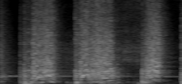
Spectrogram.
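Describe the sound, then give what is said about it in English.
Cornstarch-thickened pastry cream being scraped through a tamis sieve: three steady, rasping strokes in an even rhythm, each about half a second, with brief pauses between and no talking. “Zip it through the tammy.”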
